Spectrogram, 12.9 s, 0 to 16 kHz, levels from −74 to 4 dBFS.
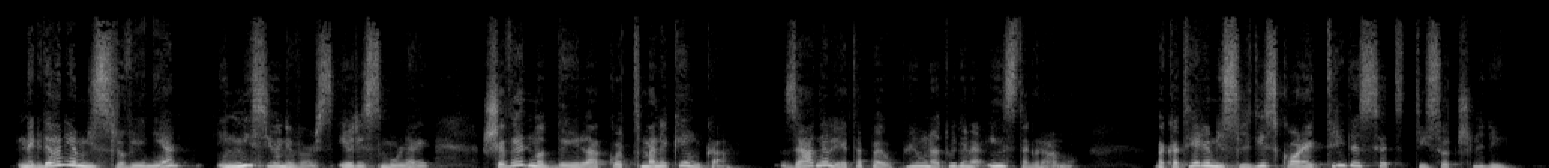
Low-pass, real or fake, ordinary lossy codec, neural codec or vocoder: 14.4 kHz; fake; MP3, 64 kbps; codec, 44.1 kHz, 2.6 kbps, DAC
